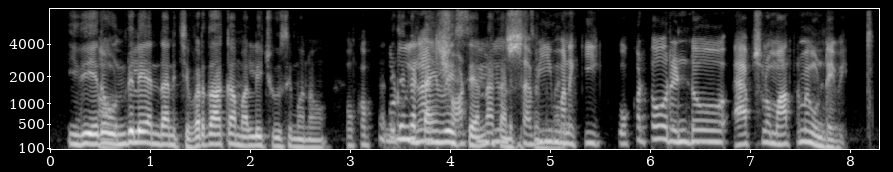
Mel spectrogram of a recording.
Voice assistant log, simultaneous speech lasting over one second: present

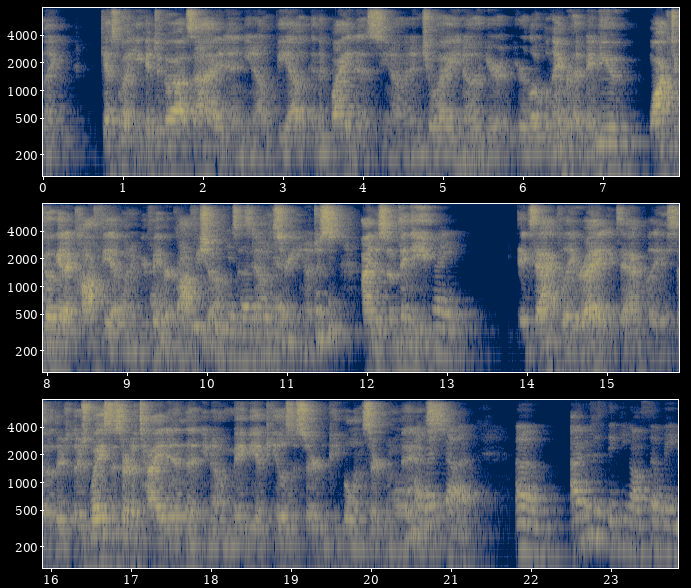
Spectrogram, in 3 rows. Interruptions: present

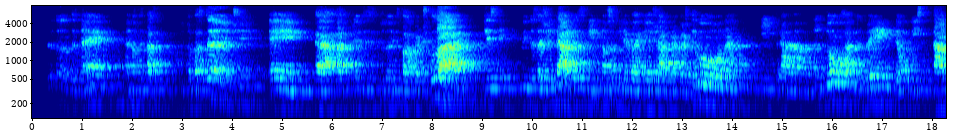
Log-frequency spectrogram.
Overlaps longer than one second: none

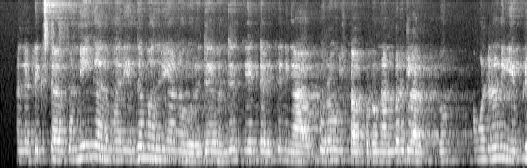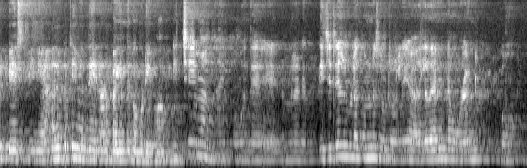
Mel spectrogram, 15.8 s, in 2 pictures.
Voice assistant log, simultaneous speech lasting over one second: none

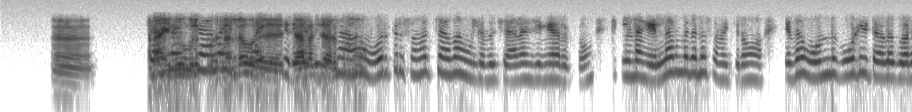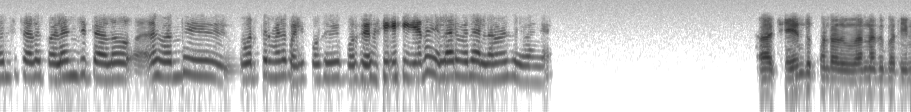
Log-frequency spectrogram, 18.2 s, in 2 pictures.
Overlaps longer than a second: present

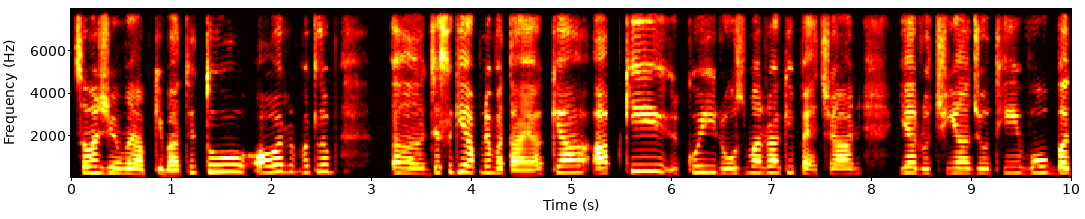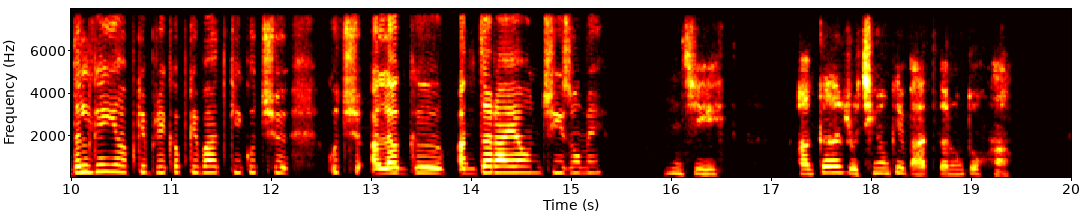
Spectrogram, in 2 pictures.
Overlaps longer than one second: none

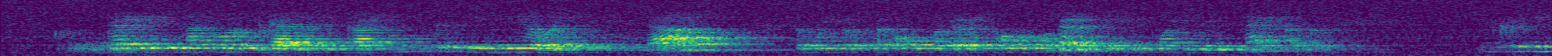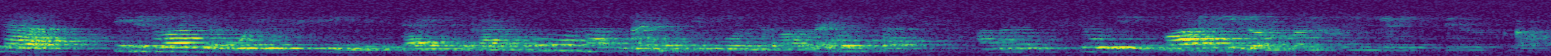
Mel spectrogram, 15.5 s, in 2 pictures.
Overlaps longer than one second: present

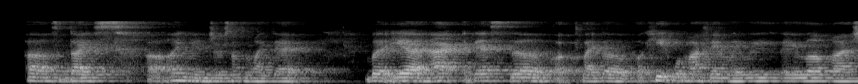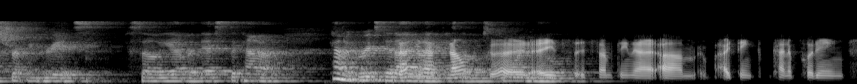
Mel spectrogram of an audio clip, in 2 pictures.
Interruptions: present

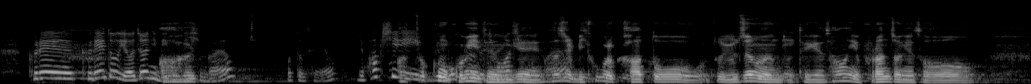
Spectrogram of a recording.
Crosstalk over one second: present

